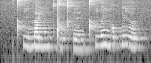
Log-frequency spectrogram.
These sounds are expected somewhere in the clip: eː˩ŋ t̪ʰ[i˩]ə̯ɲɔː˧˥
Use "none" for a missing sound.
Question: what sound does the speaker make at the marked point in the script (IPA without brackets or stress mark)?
i˧˥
